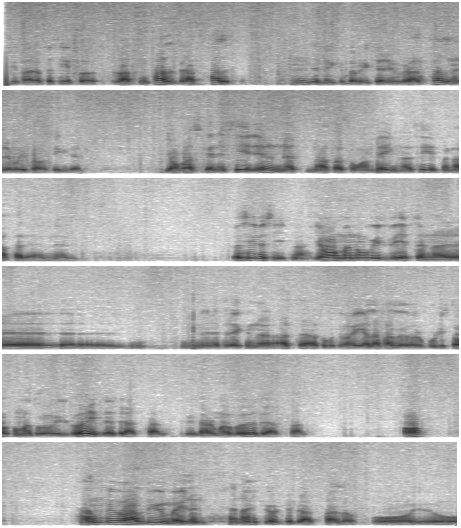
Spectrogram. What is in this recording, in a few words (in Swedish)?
dialekter; Folkminnen; Svenska sagor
